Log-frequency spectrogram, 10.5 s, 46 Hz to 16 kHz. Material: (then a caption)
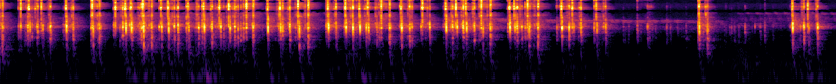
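Plastic. Fingertips type on a cream plastic retro mechanical keyboard with plastic keycaps and a hollow case. Rapid runs of bright, clacky keystrokes centered around 2.3 kHz come in quick bursts with almost no ring or low end. The typing thins out near the end into a few scattered taps.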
